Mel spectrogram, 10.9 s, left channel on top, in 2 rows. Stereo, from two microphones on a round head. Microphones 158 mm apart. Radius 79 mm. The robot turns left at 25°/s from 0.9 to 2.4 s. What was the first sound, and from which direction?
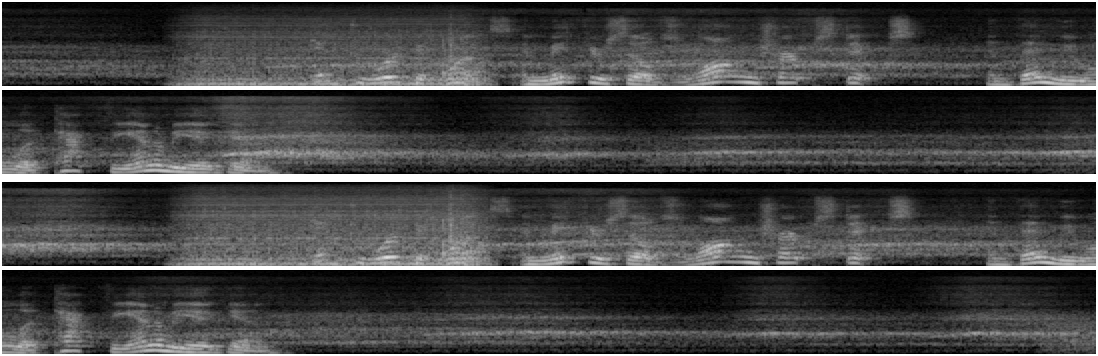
A woman speaking, 10° right (ahead or behind).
